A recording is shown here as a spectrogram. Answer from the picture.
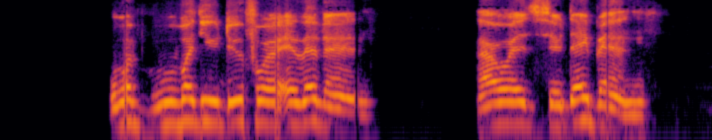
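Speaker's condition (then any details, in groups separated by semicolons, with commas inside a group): Down syndrome; a little hard to understand at first, voice sounds different from other artists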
